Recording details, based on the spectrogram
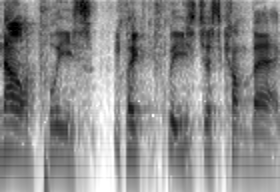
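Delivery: pleading voice. Retelling chasing a runaway dog through the woods: imitating own past pleading. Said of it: "I'm like, pleading with her".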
